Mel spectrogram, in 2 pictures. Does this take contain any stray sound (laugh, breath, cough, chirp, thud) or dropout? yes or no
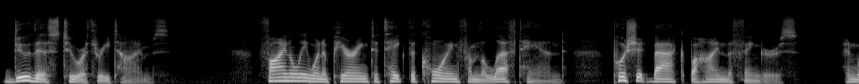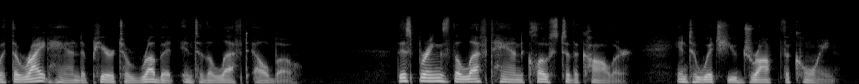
no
